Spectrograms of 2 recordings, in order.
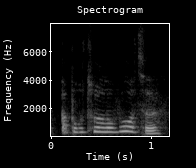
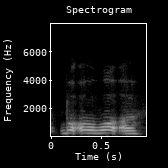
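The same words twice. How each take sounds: First: A bottle of water with a dropped British t, said higher; mock posh English bottle of water; exaggerated British accent. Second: Said in the usual way. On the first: Shown as a demonstration. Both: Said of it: "No, I just say bottle of water".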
